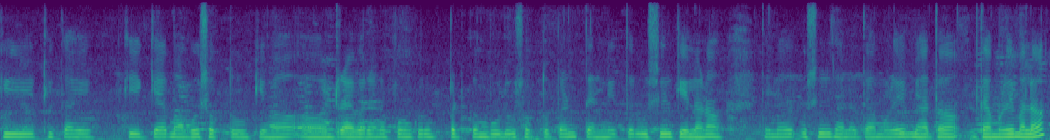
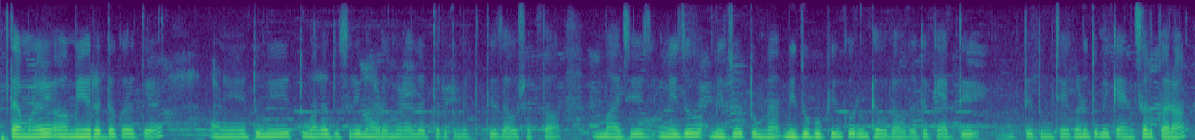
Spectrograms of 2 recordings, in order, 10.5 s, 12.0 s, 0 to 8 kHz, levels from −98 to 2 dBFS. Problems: constant background noise, background conversations at intervals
